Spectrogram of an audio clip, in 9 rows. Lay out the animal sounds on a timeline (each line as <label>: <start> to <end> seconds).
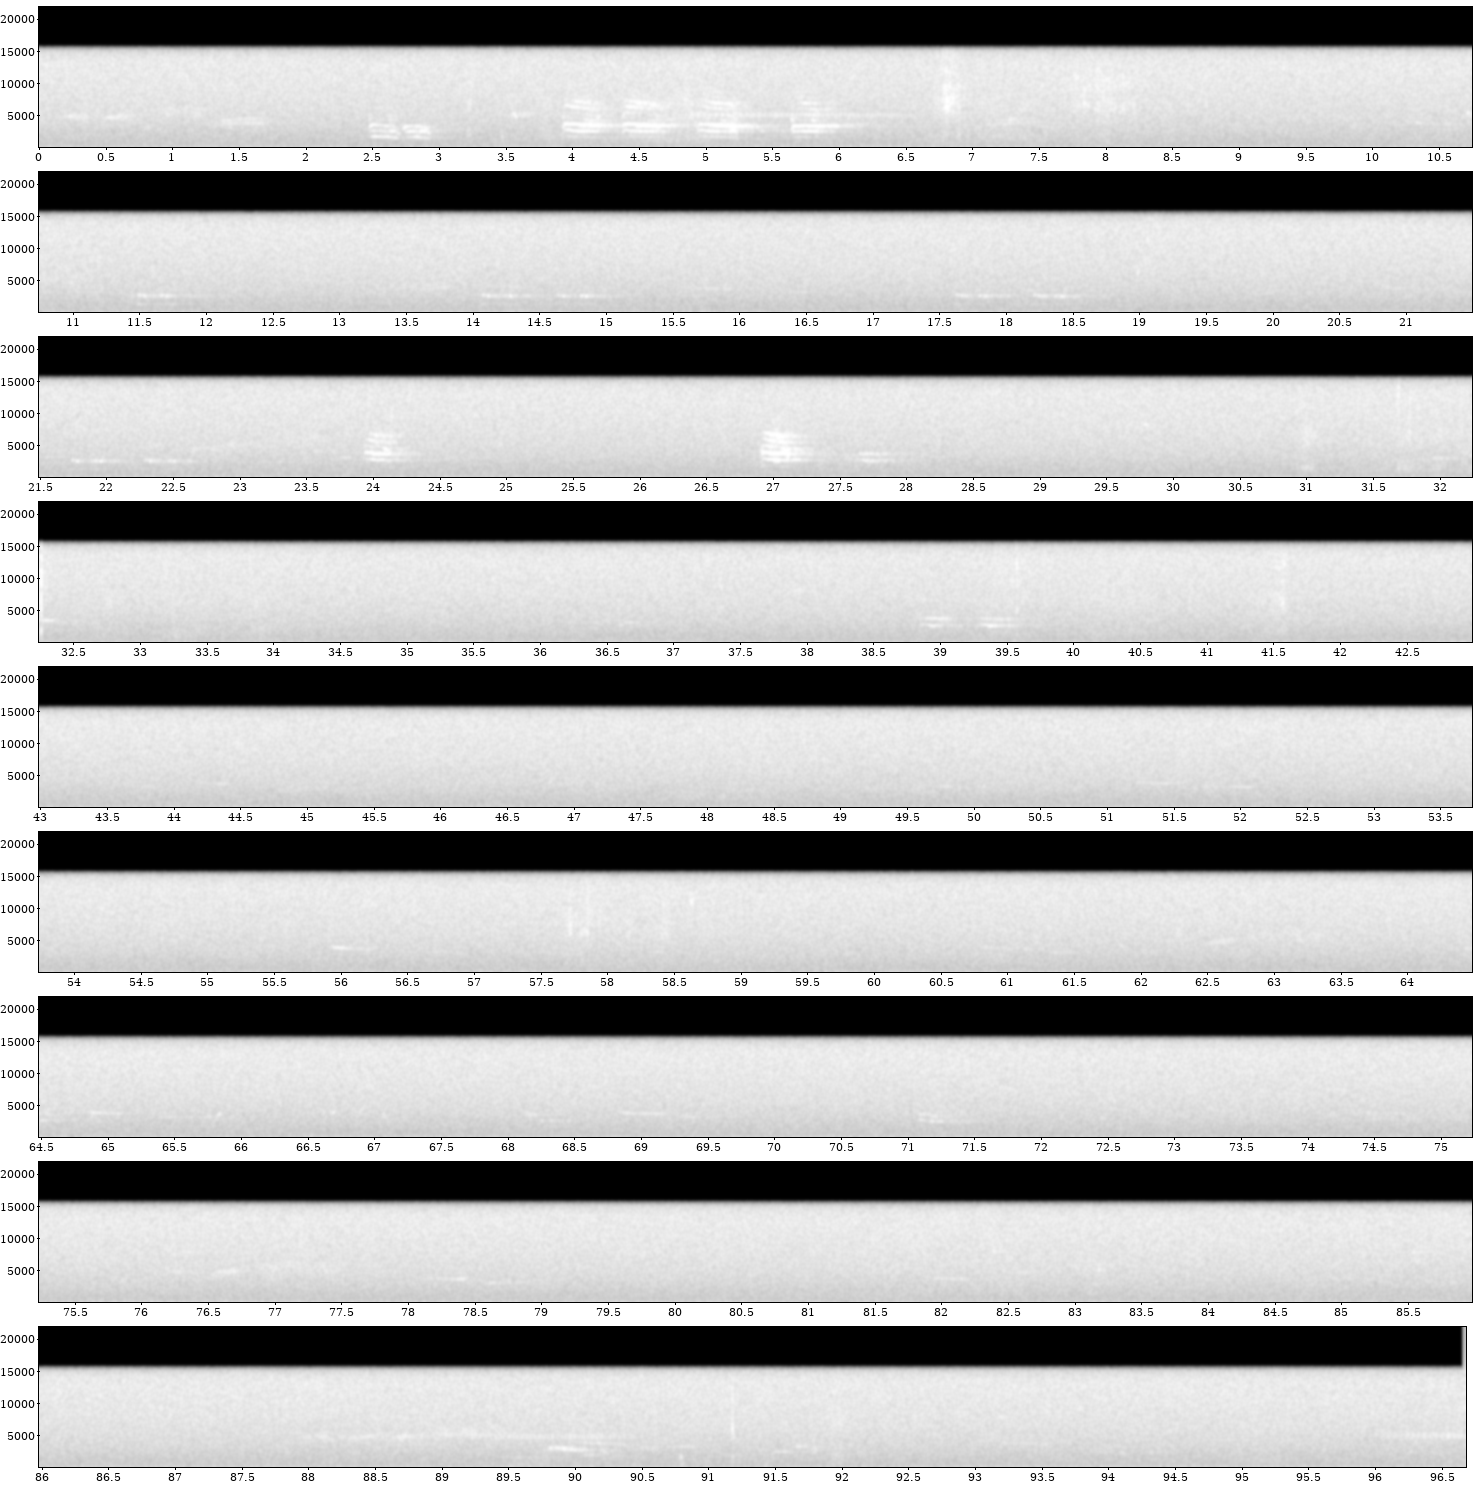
Hermit Thrush (Catharus guttatus): 1.3 to 1.8 seconds
Blue Jay (Cyanocitta cristata): 2.3 to 3.0 seconds
Blue Jay (Cyanocitta cristata): 3.9 to 6.1 seconds
Blue Jay (Cyanocitta cristata): 11.3 to 12.1 seconds
Blue Jay (Cyanocitta cristata): 13.9 to 15.2 seconds
Blue Jay (Cyanocitta cristata): 17.3 to 18.7 seconds
Blue Jay (Cyanocitta cristata): 21.3 to 22.7 seconds
Blue Jay (Cyanocitta cristata): 23.7 to 24.4 seconds
Blue Jay (Cyanocitta cristata): 26.9 to 28.1 seconds
Hermit Thrush (Catharus guttatus): 31.8 to 32.7 seconds
Blue Jay (Cyanocitta cristata): 38.6 to 39.8 seconds
Black-capped Chickadee (Poecile atricapillus): 51.2 to 52.3 seconds
Black-capped Chickadee (Poecile atricapillus): 64.8 to 66.1 seconds
Black-capped Chickadee (Poecile atricapillus): 68.7 to 69.7 seconds
Hermit Thrush (Catharus guttatus): 70.8 to 71.6 seconds
Black-capped Chickadee (Poecile atricapillus): 77.9 to 78.9 seconds
Pine Warbler (Setophaga pinus): 88.8 to 90.5 seconds
Hermit Thrush (Catharus guttatus): 89.2 to 90.4 seconds
Pine Warbler (Setophaga pinus): 96.0 to 96.7 seconds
